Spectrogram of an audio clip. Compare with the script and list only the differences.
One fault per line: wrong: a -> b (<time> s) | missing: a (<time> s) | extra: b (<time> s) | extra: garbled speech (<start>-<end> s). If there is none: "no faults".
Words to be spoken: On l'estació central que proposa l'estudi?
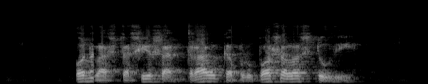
no faults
